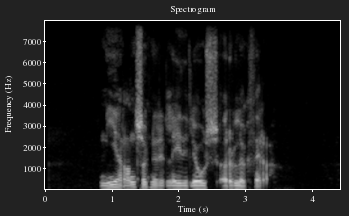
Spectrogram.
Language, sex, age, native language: Icelandic, male, 20-29, Icelandic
